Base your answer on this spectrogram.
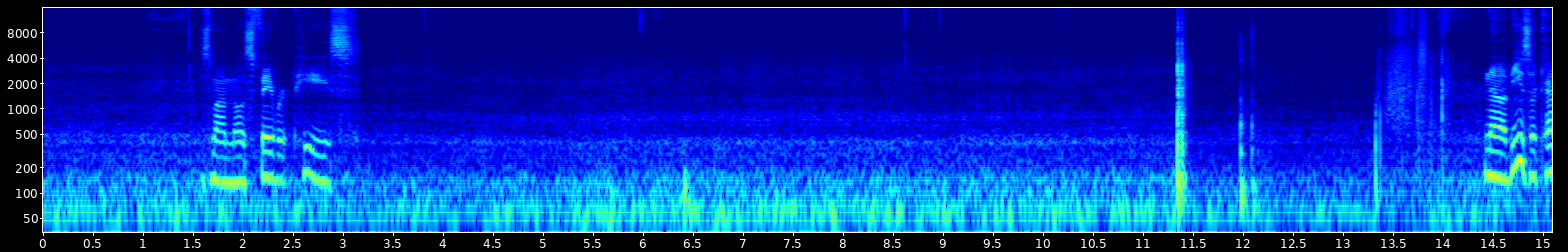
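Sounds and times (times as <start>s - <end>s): low hum: 0.0s - 14.7s.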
